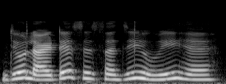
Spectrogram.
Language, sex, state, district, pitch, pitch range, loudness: Hindi, female, Jharkhand, Ranchi, 245 Hz, 225-280 Hz, -14 LUFS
